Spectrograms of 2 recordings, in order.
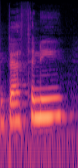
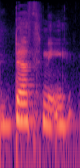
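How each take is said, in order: First: Every syllable of the name is pronounced. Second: One syllable of the name is left out. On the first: The speaker calls it right. "they won't say Bethany" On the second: The speaker calls it wrong. "take an entire syllable out of my name"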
